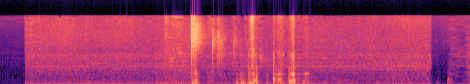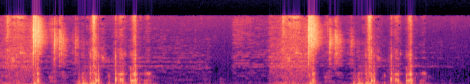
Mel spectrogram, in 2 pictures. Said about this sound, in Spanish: Y seguidamente se nota cómo manipulan la grabadora y curiosamente no la tiraron de respaldo. Vamos a escucharlo.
